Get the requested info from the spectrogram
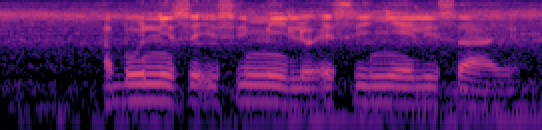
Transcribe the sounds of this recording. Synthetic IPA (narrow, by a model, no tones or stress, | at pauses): aɓonisɛʔisimilɔesiɲelisaːjɔ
